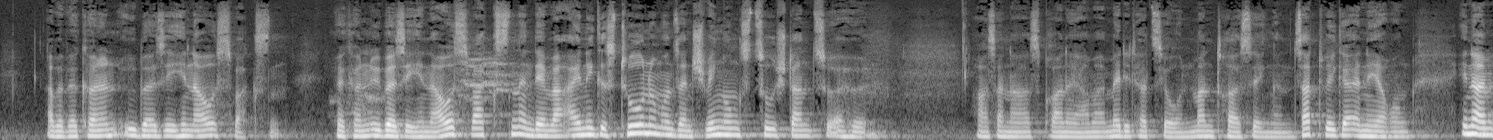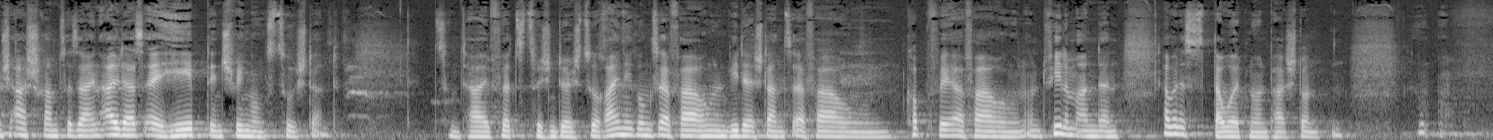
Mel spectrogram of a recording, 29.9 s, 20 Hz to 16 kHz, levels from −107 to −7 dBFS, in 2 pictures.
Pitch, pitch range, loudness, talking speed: 140 Hz, 130-160 Hz, -23 LUFS, 115 wpm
